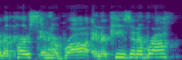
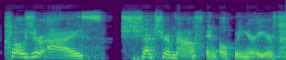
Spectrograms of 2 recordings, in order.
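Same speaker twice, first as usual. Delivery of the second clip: drawn-out, measured instruction; slow, deliberate advice; 2 semitones lower, slower than usual. Real, not acted. Advising listeners on reaching ancestors, slow and deliberate. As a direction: space out each command, taking your time. Repeats advice slowly for emphasis.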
